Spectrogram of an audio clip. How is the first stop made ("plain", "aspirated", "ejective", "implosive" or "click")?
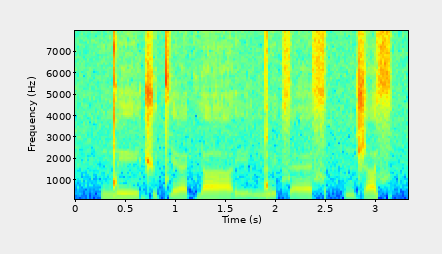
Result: click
